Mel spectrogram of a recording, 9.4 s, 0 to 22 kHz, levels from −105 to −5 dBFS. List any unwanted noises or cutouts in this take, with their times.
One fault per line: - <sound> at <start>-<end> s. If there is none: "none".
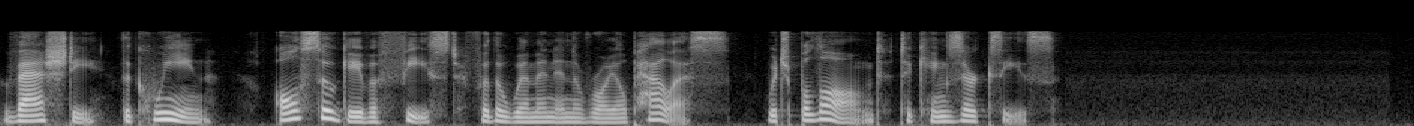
none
